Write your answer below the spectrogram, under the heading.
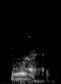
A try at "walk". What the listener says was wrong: Walk. Un poquito más A.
